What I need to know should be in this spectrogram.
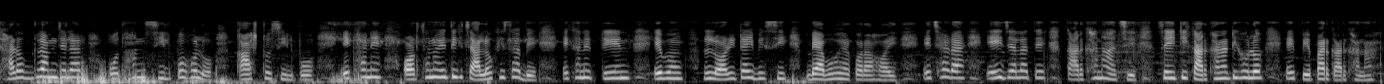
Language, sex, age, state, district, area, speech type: Bengali, female, 18-30, West Bengal, Jhargram, rural, spontaneous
